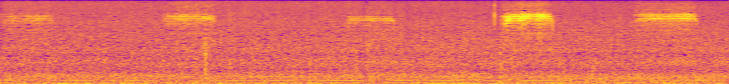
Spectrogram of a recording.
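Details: Burrowing owls in San Jose: five short, hissing, rasp-like bursts, each about half a second, spaced irregularly over several seconds, with steady low traffic-like hum underneath throughout.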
